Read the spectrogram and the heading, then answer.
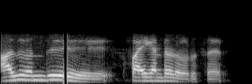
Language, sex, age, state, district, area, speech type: Tamil, male, 18-30, Tamil Nadu, Ariyalur, rural, conversation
